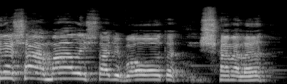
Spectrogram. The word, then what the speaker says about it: Shyamalan: Shyamalan. M. Night Shyamalan. Ele tem várias pronúncias pro nome Não, dele.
